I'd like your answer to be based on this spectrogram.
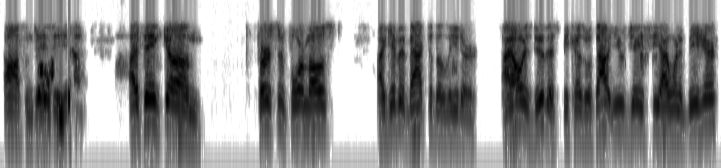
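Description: A man in his twenties giving an energetic motivational sales talk from a car, heard over a video call. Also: fairly high pitch, normal speed, no room sound. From Texas. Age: 20s. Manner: energetic, gestures a lot, repeats phrases. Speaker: guest salesman. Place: in a parked car. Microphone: phone on a video call. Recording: thin phone-like video call audio.

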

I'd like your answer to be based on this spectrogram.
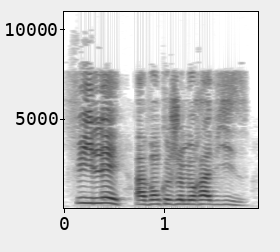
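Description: A woman doing Lucas, a soft-hearted wolf. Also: fairly high pitch, moderate pace, highs cut off, lightly acted. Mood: musing. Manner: musing, grumbling to himself. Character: hungry but soft-hearted male wolf.

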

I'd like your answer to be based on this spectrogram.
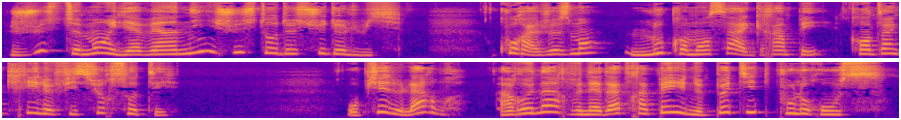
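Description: A woman storyteller reading a children's tale aloud in a gentle, expressive way. Her delivery is slow and unhurried, with a mellow tone, pitched a little high.

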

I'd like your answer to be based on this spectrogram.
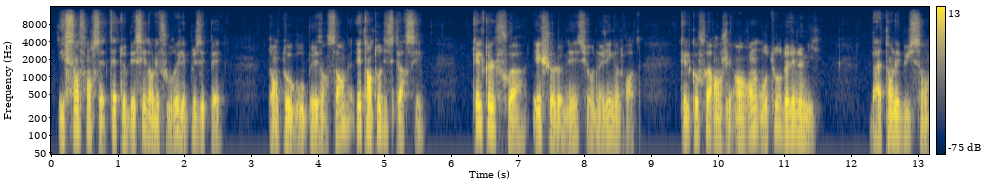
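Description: A man narrating a classic story as an audiobook reader, in a measured, expressive way. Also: lowish voice. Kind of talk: audiobook reading of a classic novel.

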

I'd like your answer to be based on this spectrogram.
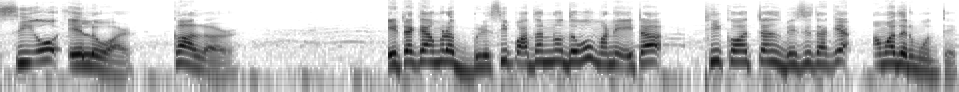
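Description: A woman with a fairly high, very animated voice walks learners through English spellings, spelling out each word letter by letter. She is patient and encouraging, and the sound is close and dry. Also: dry recording. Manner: patient, encouraging, repeats words slowly. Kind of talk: online lesson, spelling aloud.

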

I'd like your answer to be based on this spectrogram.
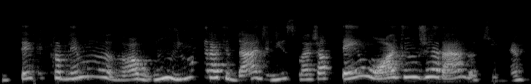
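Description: A woman voicing a gentle, reasoning male ascetic. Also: high voice, animated, moderate pace, reverberant, dull audio, voice pushed up. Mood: reasoning, compassionate.

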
